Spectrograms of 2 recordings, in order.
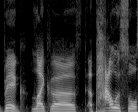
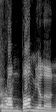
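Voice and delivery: silly made-up name; 3 semitones higher, 7 dB louder, slower than usual. Pretend. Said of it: "the dumbest names".

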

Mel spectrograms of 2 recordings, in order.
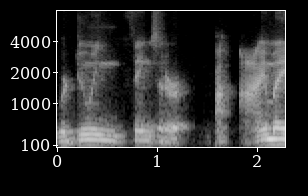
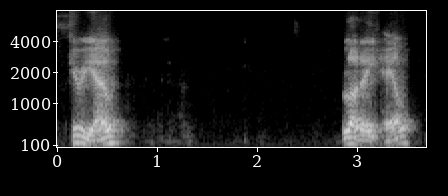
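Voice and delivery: higher, louder mock British accent; hammed-up British accent; 5 semitones higher, 6 dB louder than usual. Shown as a demonstration. Host showing off to the English guest, hammed-up British accent. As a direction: ham up a British toff. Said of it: "my British accent went Australian".

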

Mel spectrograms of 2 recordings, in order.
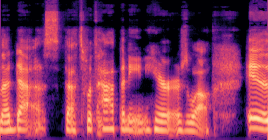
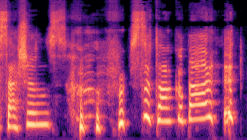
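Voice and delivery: laughing through it, pitched up; 9 semitones higher than usual. Retold or imitated. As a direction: giggle the words out. Joking reply, laughing.

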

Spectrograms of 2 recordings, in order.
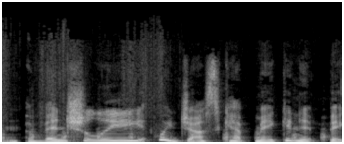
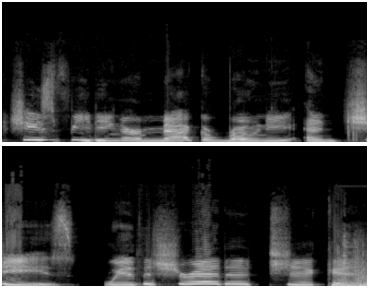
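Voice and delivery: higher, slow and upset on shredded chicken; upset caller; 8 semitones higher, slower than usual. Retold or imitated. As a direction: drag out the shocking detail. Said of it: "This is the part that's upsetting".

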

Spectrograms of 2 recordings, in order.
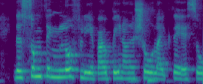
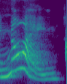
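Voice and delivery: drawn-out Essex "nine", like "noin"; 4 semitones higher, 3 dB louder than usual. Shown as a demonstration. Geordie showing how Essex says it, Essex "noin". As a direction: stretch "nine" wide and higher in Essex style. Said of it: "but in Essex, they say".

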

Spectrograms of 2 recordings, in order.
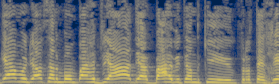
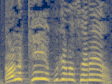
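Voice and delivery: coaxing offer; 11 semitones higher, faster than usual. Retold or imitated. Mother retells offering themes.

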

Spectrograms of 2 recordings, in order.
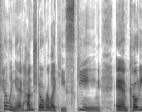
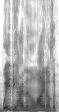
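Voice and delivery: normal talking voice

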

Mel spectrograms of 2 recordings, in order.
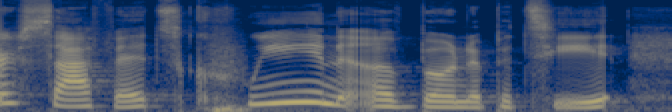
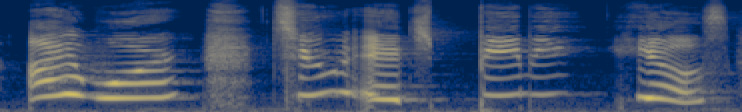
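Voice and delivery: much higher, louder, slow put-on socialite voice; Alexis Nyers voicemail; 7 dB louder, slower than usual. Host imitating the famous voicemail, high, loud and slow. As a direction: mimic the indignant voicemail, high and stretched. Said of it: "the iconic voicemail of".

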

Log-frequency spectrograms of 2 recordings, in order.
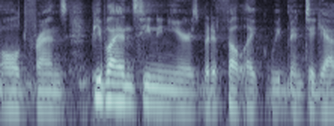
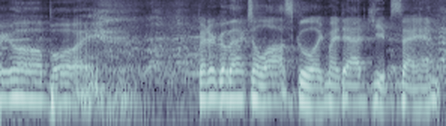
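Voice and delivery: mock waiter; 4 dB louder than usual. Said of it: "She's like".

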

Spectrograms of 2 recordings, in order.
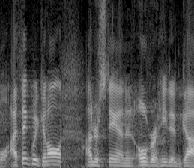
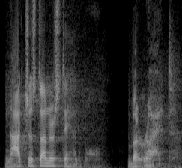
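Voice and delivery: muttered insistence; 8 semitones lower, 10 dB quieter than usual. Retold or imitated. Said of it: "he repeatedly said".

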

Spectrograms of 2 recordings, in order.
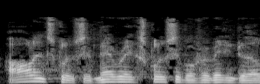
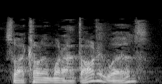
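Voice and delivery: ordinary talk, nothing marked

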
